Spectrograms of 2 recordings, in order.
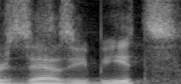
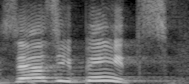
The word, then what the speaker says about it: Zazie Beetz: I'll be like, "Zazzy Beats." And she'll be like, "What the Did you say sassy beats? You mean Zaz Bates?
